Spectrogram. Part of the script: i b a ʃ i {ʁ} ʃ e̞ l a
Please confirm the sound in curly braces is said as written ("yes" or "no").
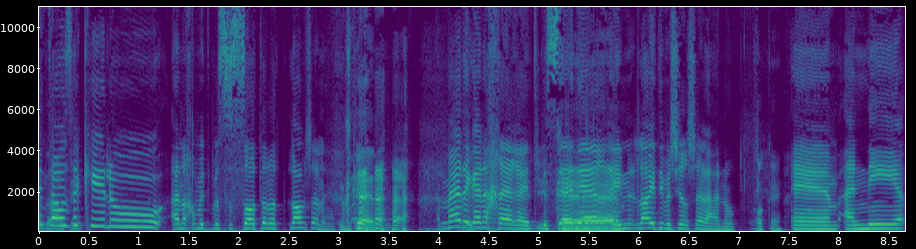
yes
